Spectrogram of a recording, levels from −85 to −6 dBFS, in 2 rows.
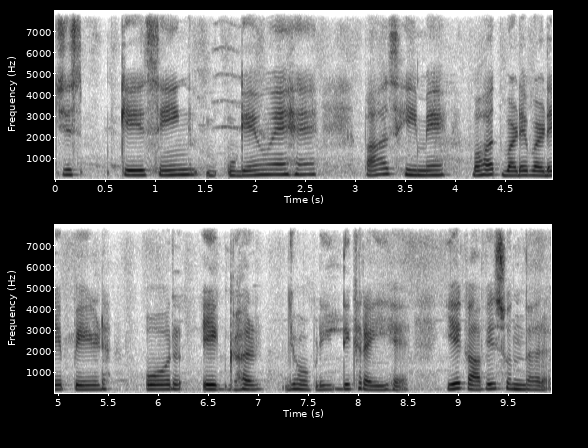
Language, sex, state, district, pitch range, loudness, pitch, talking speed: Hindi, female, Rajasthan, Jaipur, 205-235 Hz, -19 LUFS, 215 Hz, 140 wpm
